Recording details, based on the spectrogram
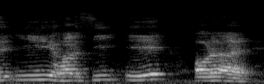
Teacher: जिन स्वरों के उच्चारण में जीभ का अग्रभाग काम करता है उसे हम अग्र स्वर कहते हैं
